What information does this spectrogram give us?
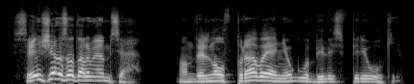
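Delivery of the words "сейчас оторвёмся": high, rousing driver's cry; excited shout. A narrator's reading. Driver promises to lose the pursuers, shouting. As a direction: call it out high and confident. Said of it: "крикнул водила".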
